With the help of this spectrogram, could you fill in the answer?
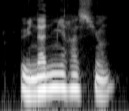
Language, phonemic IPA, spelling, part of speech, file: French, /ad.mi.ʁa.sjɔ̃/, admiration, noun, Fr-admiration.ogg
- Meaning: admiration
